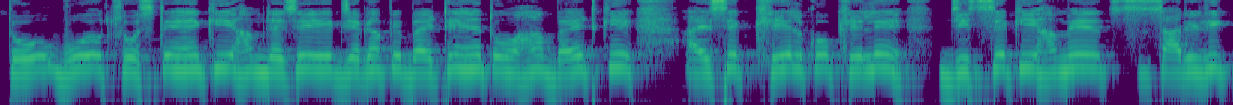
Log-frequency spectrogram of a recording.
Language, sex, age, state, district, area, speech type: Hindi, male, 30-45, Uttar Pradesh, Jaunpur, rural, spontaneous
